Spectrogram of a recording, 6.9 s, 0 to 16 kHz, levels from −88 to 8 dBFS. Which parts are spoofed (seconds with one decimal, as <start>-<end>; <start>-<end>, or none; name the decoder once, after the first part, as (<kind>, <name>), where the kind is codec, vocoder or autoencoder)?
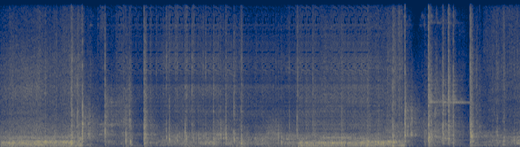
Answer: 1.3-5.1 (codec, SNAC)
